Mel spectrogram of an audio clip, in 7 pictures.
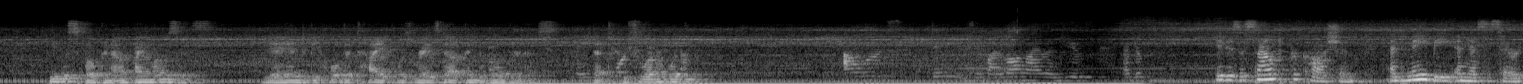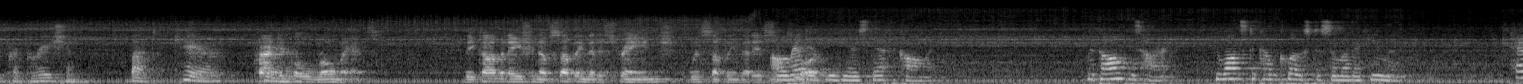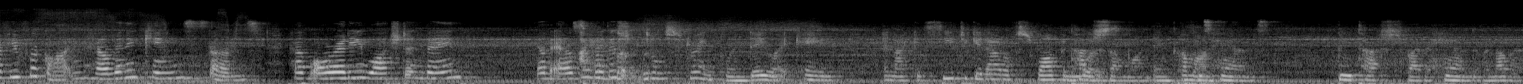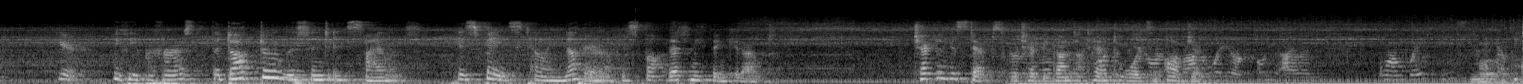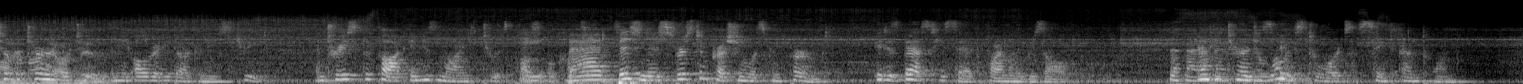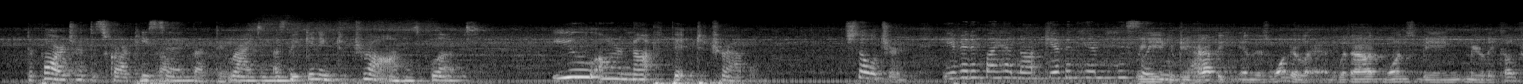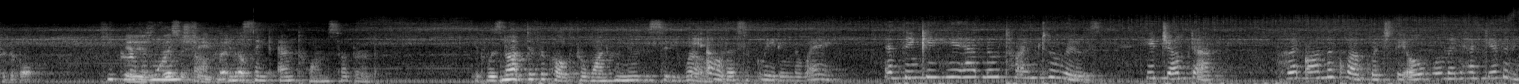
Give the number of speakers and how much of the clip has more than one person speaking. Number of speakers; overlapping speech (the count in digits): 7, about 19%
